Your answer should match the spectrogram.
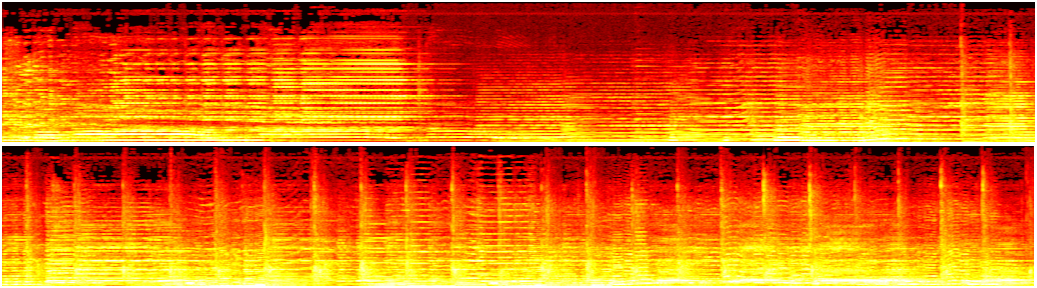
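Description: Instrumental break by a small acoustic band: saxophone playing long held notes with vibrato over guitar. A low rhythmic accompaniment comes in about seven seconds in, and quick strummed chords drive the second half.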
